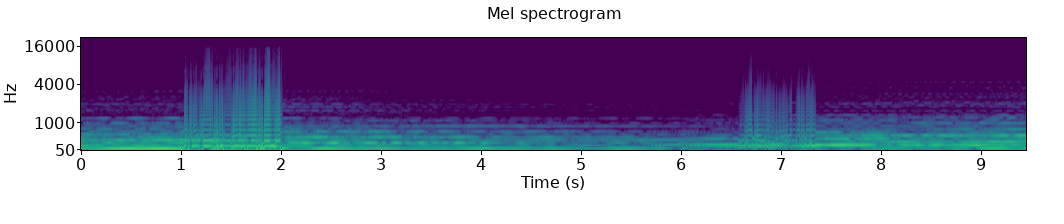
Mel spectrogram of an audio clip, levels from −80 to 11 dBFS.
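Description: From 1.03 to 2.00 s and again from 6.57 to 7.35 s, the music takes on robotic sound from repeated short buffers: a rigid metallic buzz locked at 188 Hz, likely from a roughly 5 ms fragment looping while most of the real audio is skipped, unlike a stutter's audible gaps.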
